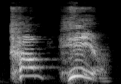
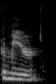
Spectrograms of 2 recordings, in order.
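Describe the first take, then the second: First: It is said angrily, every sound pronounced clearly. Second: It is said calmly, with sounds loosely run together. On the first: The speaker is mad and demanding. "when we mad, that's the only time we can pronounce it" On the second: The speaker is not upset. "But when we not mad"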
